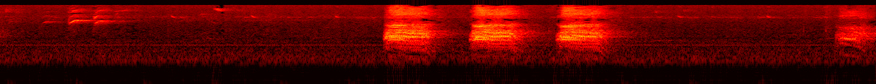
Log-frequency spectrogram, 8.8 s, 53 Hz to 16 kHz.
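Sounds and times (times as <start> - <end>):
faint high bird chirps: 0.4 - 3.6
carrion crow giving loud rasping caws: 3.8 - 6.4, 8.4 - 8.7.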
